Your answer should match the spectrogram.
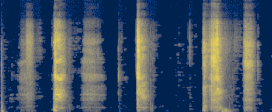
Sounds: Sneeze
